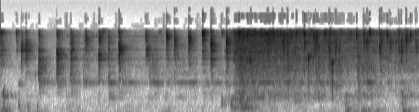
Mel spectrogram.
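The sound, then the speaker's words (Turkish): Hot frying oil that is just starting to heat crackles with rapid, uneven pops, then bursts into a louder, dense sizzle about halfway through as a piece of potato is dropped in to test the oil. No one talking. “Evet şu anda yağın kızmaya başlama seslerini duyuyorsunuz. Bir tane patates atıp deniyoruz.”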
